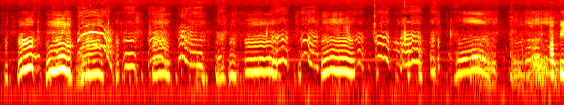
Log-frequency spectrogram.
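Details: A litter of seven Weimaraner puppies, four female and three male, whine and moan in overlapping, rising-and-falling cries because they are hungry and their mother won't feed them.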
